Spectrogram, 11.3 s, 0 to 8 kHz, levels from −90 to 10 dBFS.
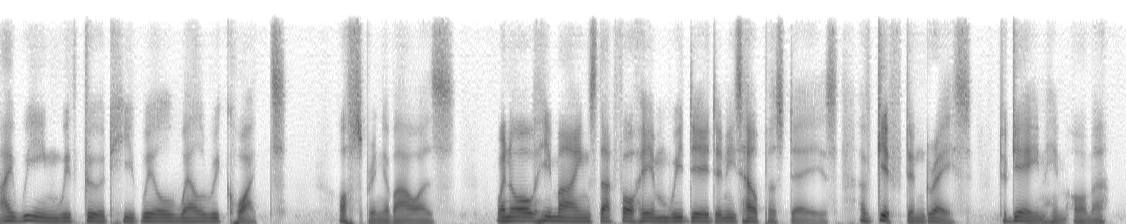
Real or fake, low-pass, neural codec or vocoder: fake; 7.2 kHz; codec, 24 kHz, 0.9 kbps, WavTokenizer, large speech release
